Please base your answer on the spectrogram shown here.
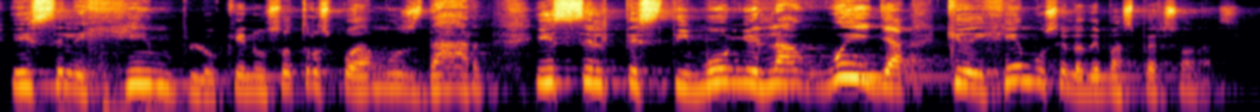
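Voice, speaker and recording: A middle-aged man, a pastor preaching a sermon and telling stories with lively acted-out dialogue. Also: high-pitched, normal speed, soft background music. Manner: animated storyteller, acts out dialogue.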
